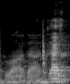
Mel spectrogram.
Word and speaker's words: Laudate: Laudate. – That is the correct pronunciation. – Okay. – Yeah, Laudate. I was messing it up.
